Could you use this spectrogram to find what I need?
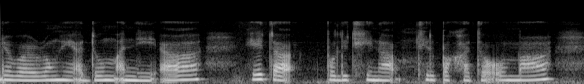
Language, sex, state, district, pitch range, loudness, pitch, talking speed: Mizo, female, Mizoram, Aizawl, 195-215 Hz, -18 LUFS, 200 Hz, 155 wpm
